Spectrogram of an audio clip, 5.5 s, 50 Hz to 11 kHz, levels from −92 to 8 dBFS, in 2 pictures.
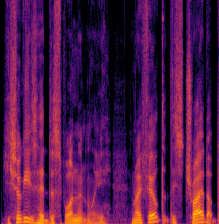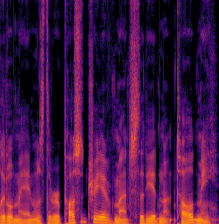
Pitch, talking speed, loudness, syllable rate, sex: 115 Hz, 275 wpm, -19 LUFS, 6.4 syllables/s, male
